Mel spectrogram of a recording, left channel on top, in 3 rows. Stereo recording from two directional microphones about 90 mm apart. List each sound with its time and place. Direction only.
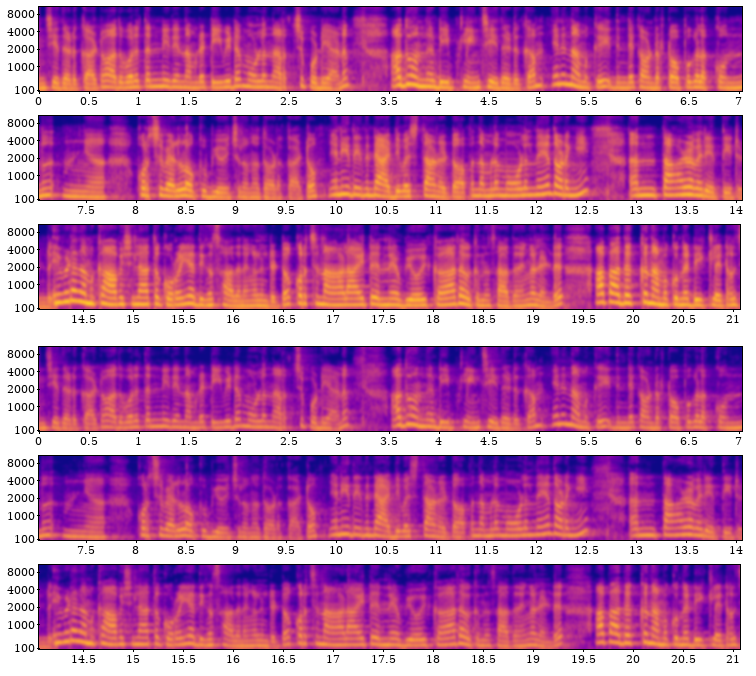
0.1 s a woman's voice: 30° left (ahead or behind)
14.2 s speech: 45° left (ahead or behind)
15.9 s a woman's voice: 50° left (ahead or behind)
